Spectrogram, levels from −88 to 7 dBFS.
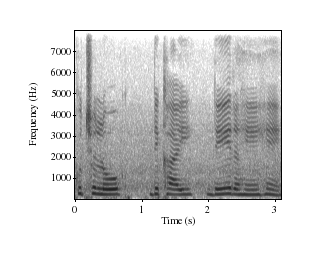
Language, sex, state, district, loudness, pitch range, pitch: Hindi, female, Madhya Pradesh, Dhar, -13 LUFS, 240-260 Hz, 245 Hz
